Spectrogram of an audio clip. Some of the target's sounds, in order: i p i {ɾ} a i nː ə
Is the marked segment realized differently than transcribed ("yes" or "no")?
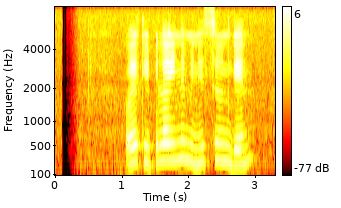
yes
